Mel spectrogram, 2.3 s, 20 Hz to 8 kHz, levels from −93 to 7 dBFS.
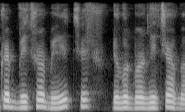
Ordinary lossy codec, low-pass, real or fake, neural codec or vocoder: none; 7.2 kHz; fake; autoencoder, 22.05 kHz, a latent of 192 numbers a frame, VITS, trained on one speaker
